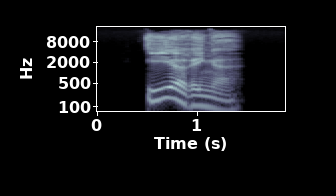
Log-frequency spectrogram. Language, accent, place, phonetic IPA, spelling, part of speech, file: German, Germany, Berlin, [ˈeːəˌʁɪŋə], Eheringe, noun, De-Eheringe.ogg
- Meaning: nominative/accusative/genitive plural of Ehering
